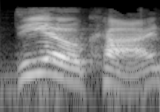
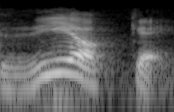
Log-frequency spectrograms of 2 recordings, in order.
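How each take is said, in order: First: The word ends in a 'kai' diphthong sound. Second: The word ends in a plain 'e' sound. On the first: The speaker calls it wrong. "if you want it Erasmian Greek, it's diokai" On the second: The speaker calls it right. "I use the modern Greek pronunciation because it's much prettier"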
